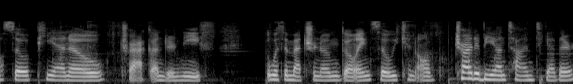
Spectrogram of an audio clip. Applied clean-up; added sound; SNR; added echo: neural separator model SepFormer DNS4.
